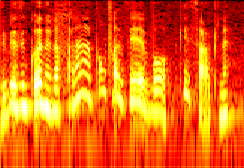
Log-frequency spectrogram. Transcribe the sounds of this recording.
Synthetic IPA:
d̪ɪvezẽkwɐ̃d̪ẽnafa̰lakõmʊfazeɾvokẽj̃sa̰bɪnɛ

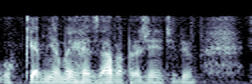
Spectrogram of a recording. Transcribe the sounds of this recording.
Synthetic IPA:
ʊkɪɐ̰mĩɲɐmɐ̃j̃ɦezavɐpɾɐʒẽnt͡ʃɪ̰viw

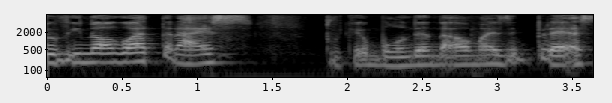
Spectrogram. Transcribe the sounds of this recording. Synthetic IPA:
wvĩɲlɔɡʊat̪ɾajs | pʊɾkeʊbõnd̪ɪɐ̃nd̪avɐmajzd̪ɪpɾɛs

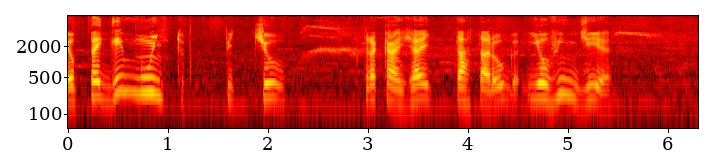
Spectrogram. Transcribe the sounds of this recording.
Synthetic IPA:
ewpeɡejmũj̃t̪ʊ̥ | pit͡ʃiw | t̪ɾakaʒaɪt̪aht̪aɾuɡɐ̰ʔɪewvẽd͡ʒiɐ

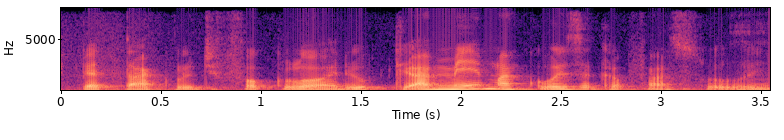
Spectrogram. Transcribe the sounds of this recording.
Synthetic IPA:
pet̪a̰kʊlʊd͡ʒɪfoklɔɾʊkɐmezmɐkojzɐkɪewfa̰sʊo̰ʒ

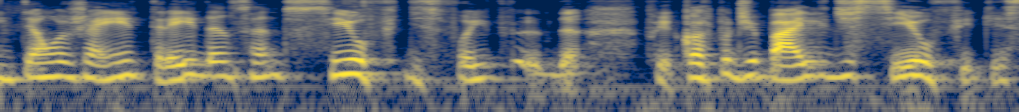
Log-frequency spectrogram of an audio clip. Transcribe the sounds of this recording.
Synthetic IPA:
ẽnt̪ɐ̃w̃ewʒaẽnt̪ɾejd̪ɐ̃sɐ̃nd̪ʊsiwfɪ̥d̪isfojd̪fojkoɾpʊd͡ʒɪbajlɪd͡ʒɪsiwfid͡ʒis

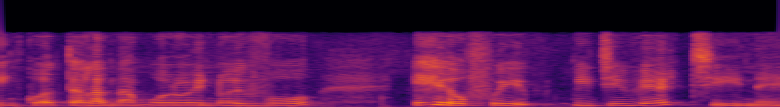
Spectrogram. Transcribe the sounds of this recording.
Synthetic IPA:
ẽkwɐ̃nt̪ʊɛlɐnamoɾoinojvo | ewfujmid͡ʒiveɾt͡ʃinɛ

